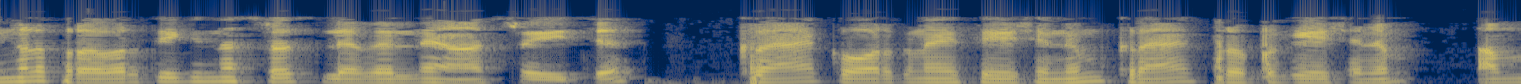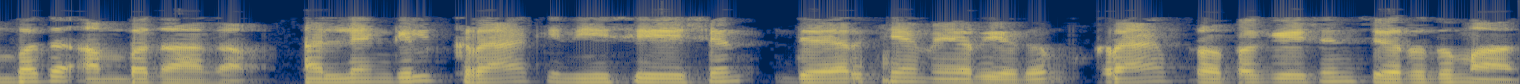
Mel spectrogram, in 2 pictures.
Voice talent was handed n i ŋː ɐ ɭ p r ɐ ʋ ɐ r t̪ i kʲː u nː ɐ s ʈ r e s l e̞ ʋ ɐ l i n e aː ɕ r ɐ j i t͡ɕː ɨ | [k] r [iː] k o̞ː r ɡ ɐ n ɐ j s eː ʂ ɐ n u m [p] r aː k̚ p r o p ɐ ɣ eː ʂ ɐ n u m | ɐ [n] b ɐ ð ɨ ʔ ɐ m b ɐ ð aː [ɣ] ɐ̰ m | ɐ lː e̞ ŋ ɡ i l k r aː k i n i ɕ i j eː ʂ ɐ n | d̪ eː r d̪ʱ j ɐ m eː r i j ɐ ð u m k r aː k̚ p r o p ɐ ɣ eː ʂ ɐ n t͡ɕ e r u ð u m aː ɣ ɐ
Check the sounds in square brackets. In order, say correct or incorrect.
correct, incorrect: aː, incorrect: k, incorrect: m, correct

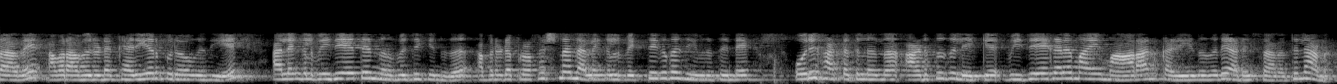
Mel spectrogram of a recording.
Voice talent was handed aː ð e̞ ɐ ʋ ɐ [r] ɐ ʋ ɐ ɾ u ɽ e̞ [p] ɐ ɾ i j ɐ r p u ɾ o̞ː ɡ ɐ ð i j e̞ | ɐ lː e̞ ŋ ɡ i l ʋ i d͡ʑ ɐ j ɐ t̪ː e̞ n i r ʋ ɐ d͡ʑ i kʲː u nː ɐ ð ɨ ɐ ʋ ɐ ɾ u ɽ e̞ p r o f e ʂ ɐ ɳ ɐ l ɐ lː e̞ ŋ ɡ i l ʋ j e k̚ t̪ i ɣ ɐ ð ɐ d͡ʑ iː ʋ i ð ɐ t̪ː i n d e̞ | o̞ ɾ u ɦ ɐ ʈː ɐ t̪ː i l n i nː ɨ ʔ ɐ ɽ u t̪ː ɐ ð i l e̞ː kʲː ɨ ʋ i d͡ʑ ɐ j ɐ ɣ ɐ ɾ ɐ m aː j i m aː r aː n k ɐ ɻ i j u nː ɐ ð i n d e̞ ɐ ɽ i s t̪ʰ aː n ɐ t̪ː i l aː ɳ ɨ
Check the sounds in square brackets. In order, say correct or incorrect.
correct, incorrect: k

